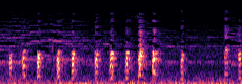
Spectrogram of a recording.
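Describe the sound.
A chicken clucking: many short, sharp clucks in a fast, slightly uneven run, moderately loud and alone.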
